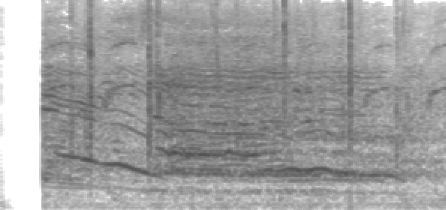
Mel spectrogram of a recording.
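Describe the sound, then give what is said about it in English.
Argentine football fans serenading Diego Maradona chant loudly in unison, with massed voices holding a slowly falling melodic line and a few sharp bangs cutting through the singing. “In Argentina, fans of football icon Diego Maradona serenade.”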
